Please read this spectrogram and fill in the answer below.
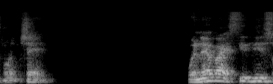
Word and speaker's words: ROCE: Whenever I see ROCE, please don't pronounce this as Rose. Rose is my sister. Rose is your mother. Professionally, we pronounce this as ROCE.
